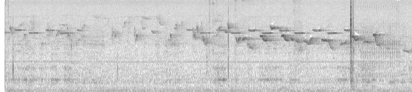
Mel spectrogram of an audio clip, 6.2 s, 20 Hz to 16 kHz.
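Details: Pied avocets at the Soča river mouth on 21 May 2022 give clear, high fluty notes, several birds overlapping in quick succession over a steady hiss of wind and distant noise.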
